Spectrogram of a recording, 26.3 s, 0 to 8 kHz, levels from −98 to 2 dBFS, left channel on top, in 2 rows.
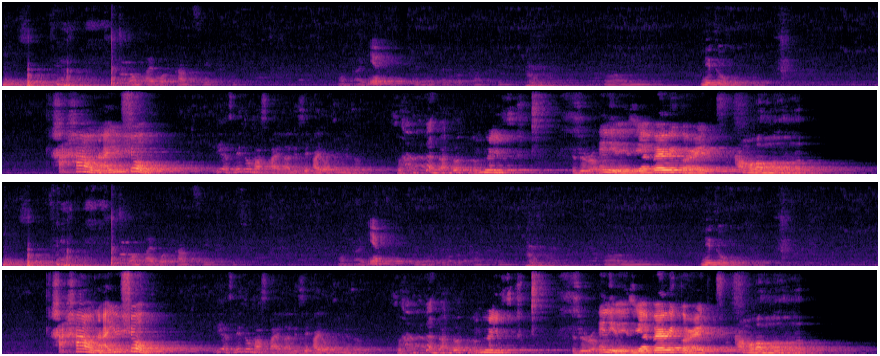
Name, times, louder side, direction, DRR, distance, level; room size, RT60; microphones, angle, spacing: voice 1, 1.9-3.1 5.0-5.6 6.2-7.6 9.0-9.8 10.5-10.9 11.7-11.8 16.3-18.5 19.1-20.3 21.7-22.2 24.1-25.1, equal, ahead, 2 dB, 1.5 m, -37 dB
voice 2, 13.9-15.4 20.3-20.7 21.1-21.2 22.1-23.8, right 1 dB, 70° right, 5 dB, 1.8 m, -25 dB
21.5 x 9.2 x 5.5 m, 2.2 s
head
